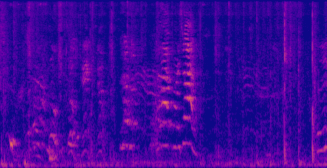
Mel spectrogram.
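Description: Children's voices calling and shouting at play, several short calls in the first few seconds, then quieter.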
